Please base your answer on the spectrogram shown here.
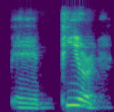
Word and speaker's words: Pere: Dice así, Luciana, sí, Peer, opera, haciendo la pronunciación al catalán.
